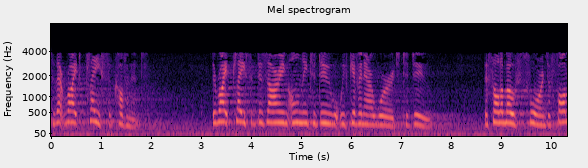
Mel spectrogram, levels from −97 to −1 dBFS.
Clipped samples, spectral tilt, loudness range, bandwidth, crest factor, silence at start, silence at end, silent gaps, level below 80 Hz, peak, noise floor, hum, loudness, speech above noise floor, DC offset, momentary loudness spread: under 0.1%; -2.5 dB/octave; 5 LU; 3.9 kHz; 18 dB; 0 s; 0 s; none; -56 dBFS; -16 dBFS; -53 dBFS; none; -34 LUFS; 20 dB; under 0.1%; 13 LU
